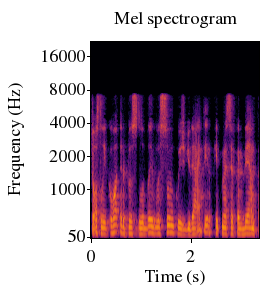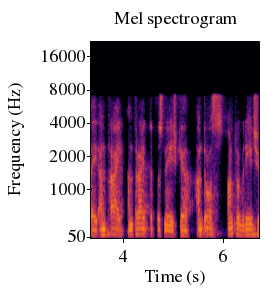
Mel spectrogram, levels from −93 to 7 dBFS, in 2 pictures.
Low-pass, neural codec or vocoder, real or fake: 7.2 kHz; codec, 16 kHz, 1.1 kbps, Voila-Tokenizer; fake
